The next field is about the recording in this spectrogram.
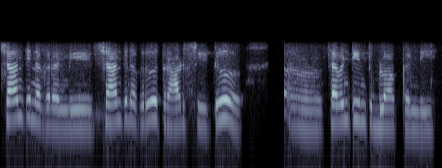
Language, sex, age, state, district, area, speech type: Telugu, female, 18-30, Andhra Pradesh, Kadapa, rural, conversation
